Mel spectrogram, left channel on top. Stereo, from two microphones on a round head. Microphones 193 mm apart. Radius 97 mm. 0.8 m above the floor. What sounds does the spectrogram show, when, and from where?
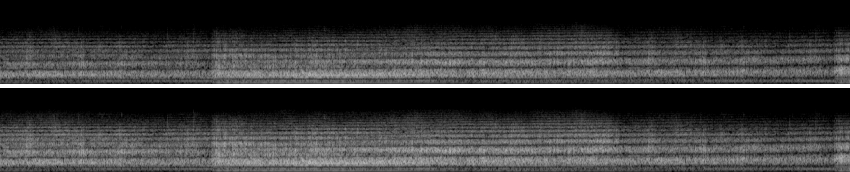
0.0 s a helicopter: 45° right (ahead or behind); by 8.5 s 15° right (ahead or behind)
